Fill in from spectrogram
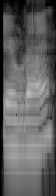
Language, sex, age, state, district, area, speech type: Nepali, female, 60+, West Bengal, Kalimpong, rural, spontaneous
